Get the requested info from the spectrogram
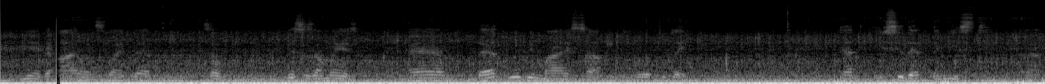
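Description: Steady low drone of a boat's engine under way, with people's voices talking over it at intervals.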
